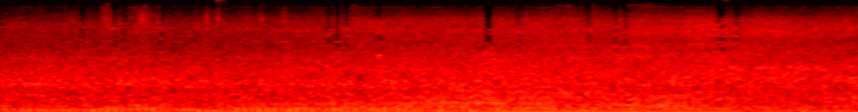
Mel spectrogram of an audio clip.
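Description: City street ambience: a steady low rumble of car traffic, swelling slightly past the middle.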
